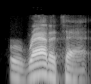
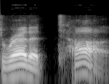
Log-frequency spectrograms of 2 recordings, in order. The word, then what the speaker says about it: Rattata: I never really figured out how to say this Pokemon's name right, but I believe it's pronounced Rattata. It's Rattata, isn't it? Rattata. Okay, yeah. Because Rattatat, that's like music, Rattatat.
